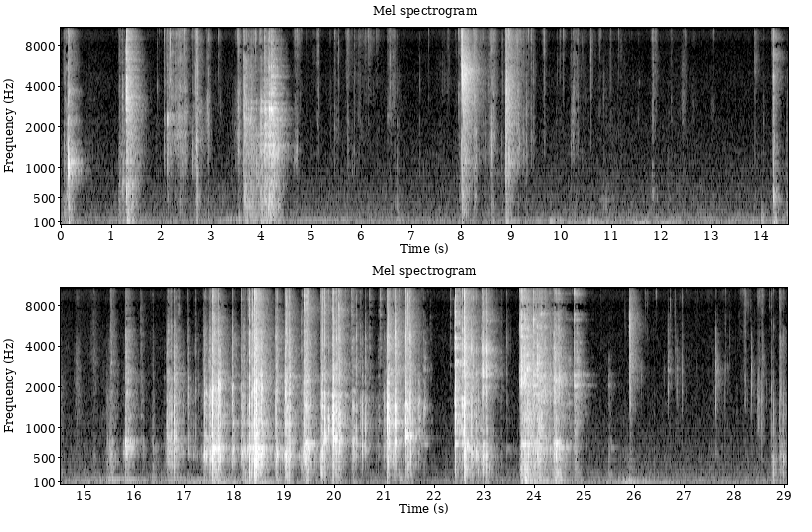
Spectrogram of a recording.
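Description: Glossy slime being pressed and squeezed by hand, giving dense wet crackling and popping over several seconds past the middle. Earlier, a few sharp plastic clicks from handling a plastic makeup compact.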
